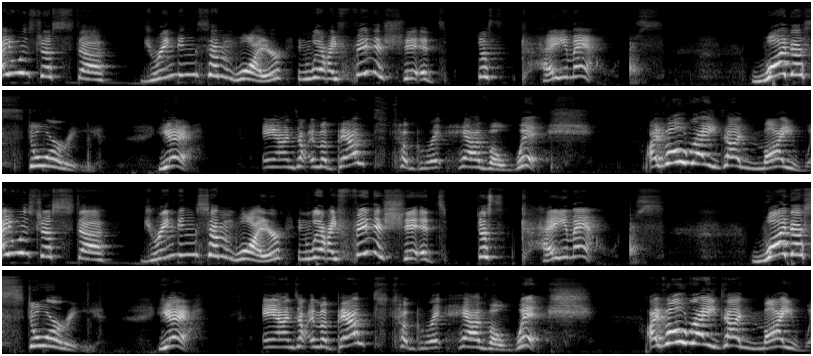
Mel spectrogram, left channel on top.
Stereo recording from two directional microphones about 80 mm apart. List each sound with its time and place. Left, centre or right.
0.0 s a sound: left
1.6 s a woman's voice: left
1.9 s a woman's voice: left
4.9 s a child's voice: centre
5.7 s a sound: left
8.3 s a woman's voice: centre; by 12.3 s left
12.3 s a woman's voice: left
14.8 s a child's voice: left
